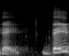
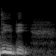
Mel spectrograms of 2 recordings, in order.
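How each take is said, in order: First: Both syllables have an 'ay' vowel. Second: Both syllables have an 'ee' vowel. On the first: The speaker calls it right. "Her name is Day Day" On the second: The speaker calls it wrong. "It's not Didi"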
